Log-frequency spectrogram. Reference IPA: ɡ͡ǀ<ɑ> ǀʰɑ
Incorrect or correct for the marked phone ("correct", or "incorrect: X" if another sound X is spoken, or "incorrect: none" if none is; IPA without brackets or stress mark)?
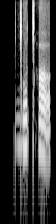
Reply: incorrect: ɔ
